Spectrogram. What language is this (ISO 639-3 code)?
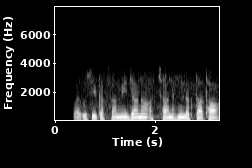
hin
